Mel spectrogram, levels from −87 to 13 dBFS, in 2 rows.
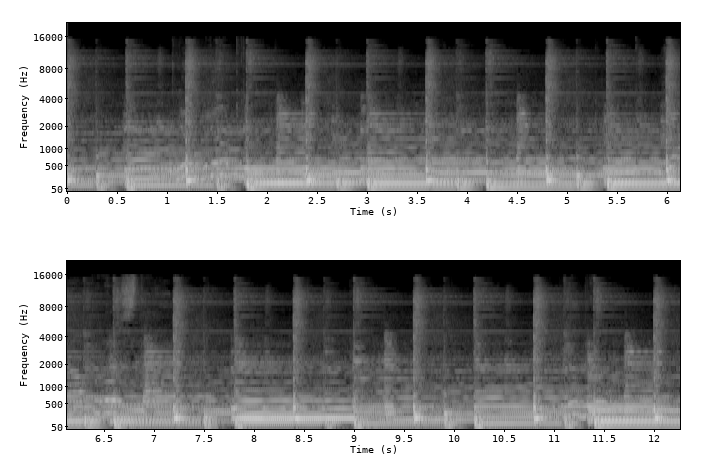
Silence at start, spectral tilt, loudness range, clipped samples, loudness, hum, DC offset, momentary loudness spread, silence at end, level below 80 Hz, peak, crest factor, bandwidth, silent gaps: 0 s; -7.5 dB/octave; 1 LU; under 0.1%; -20 LUFS; none; under 0.1%; 7 LU; 0 s; -30 dBFS; -2 dBFS; 16 dB; 15.5 kHz; none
